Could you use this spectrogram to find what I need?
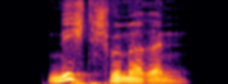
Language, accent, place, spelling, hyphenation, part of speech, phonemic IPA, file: German, Germany, Berlin, Nichtschwimmerin, Nicht‧schwim‧me‧rin, noun, /ˈnɪçtˌʃvɪməʁɪn/, De-Nichtschwimmerin.ogg
- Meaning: non-swimmer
